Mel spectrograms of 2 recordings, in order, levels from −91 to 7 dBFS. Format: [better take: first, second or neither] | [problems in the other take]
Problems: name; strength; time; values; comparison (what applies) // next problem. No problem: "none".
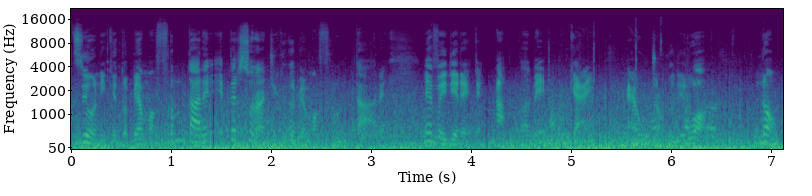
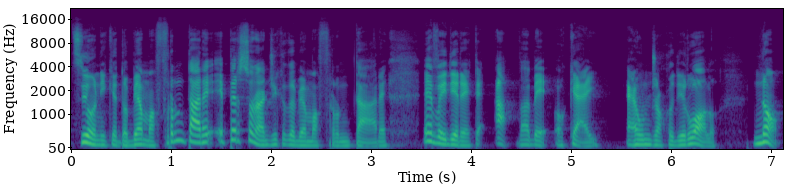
second | wind noise on the microphone; heavy; 5 dB below the speech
